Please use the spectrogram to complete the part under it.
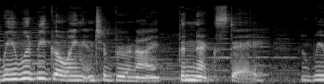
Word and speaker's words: Brunei: And I don't know if it said Brunei or Brunei. I've looked it up. It seems to be Brunei in English, but the local people here do say Brunei, and that's what it's spelled like.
